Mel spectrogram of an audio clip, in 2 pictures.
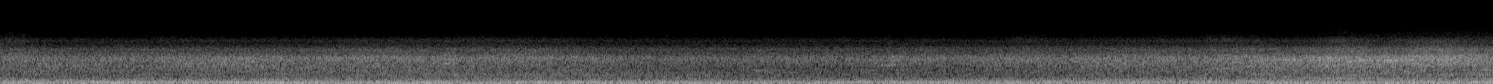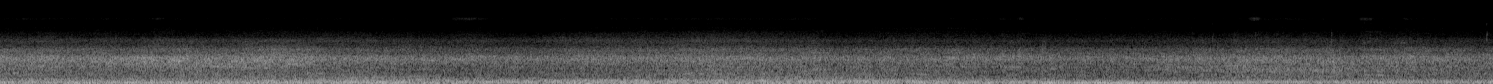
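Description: Steady traffic and engine noise with a low hum throughout, swelling a little about halfway through.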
